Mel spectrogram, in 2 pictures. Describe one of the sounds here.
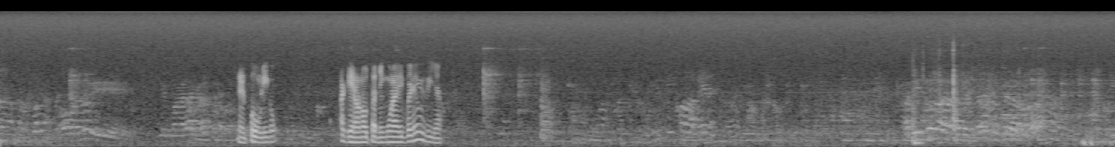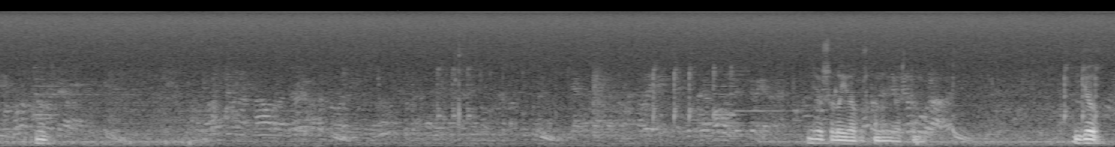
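A man speaks and sings dramatically into a microphone.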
